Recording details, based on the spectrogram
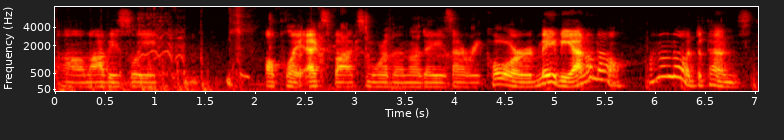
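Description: A man's voice: mid-range voice, big pitch swings, measured pace, bright, forceful tone, slight background noise. A young man in his late teens rambling casually about his recording plans while playing a game, swearing when things go wrong. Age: young adult. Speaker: gaming YouTuber. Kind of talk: casual commentary over gameplay.

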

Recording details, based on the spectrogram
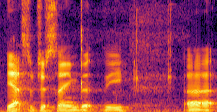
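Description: A man with a cold, chairing a panel discussion in a lecture hall, speaking in a croaky, hesitant, measured way. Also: low voice, fairly even intonation, pushed and bright, slight background noise.

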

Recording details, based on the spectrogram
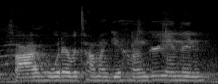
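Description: A woman's voice: fairly low pitch, completely flat delivery, quick pace. A young woman chatting informally to camera in a casual vlog, in her small home kitchen. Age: young adult. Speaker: college student vlogger. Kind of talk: casual vlog chat, showing groceries. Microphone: camera a couple of metres away. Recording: echoey room with background noise.

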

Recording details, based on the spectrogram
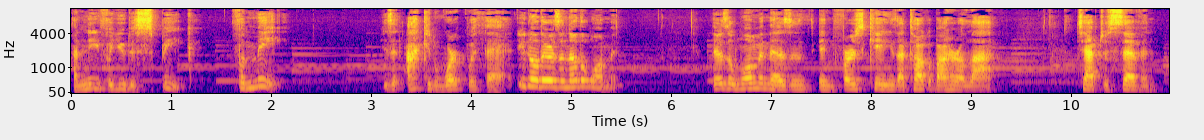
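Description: A woman's voice: fairly low pitch, moderate pace, long pauses, faint music behind. A middle-aged woman preaching informally as a pastor, repeating phrases for emphasis, with a slight stutter. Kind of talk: informal livestreamed sermon. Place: small wood-paneled office.

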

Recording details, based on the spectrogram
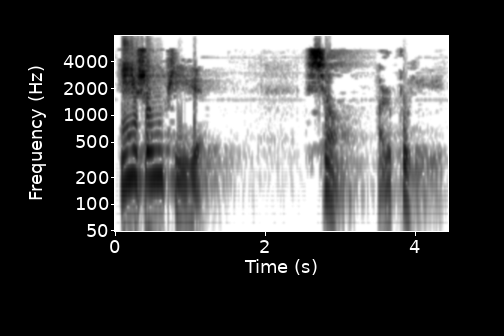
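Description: A man narrating a campus romance audio drama as a gentle storyteller, his phrases trailing off softly. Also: mid-range voice, wildly swooping pitch, very slow, slightly rough, no room sound, dull audio, exaggerated voice. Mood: tender, dramatic. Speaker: narrator and actor. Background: music.

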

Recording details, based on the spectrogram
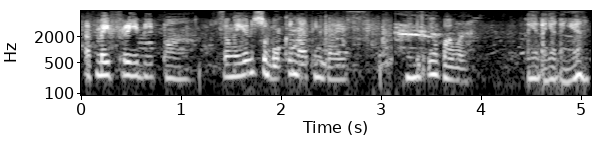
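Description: Bright, high-pitched Filipino woman vlogging. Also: moderate pace. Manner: chatty, enthusiastic. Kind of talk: casual product unboxing vlog. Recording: home recording with background noise.

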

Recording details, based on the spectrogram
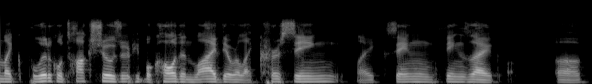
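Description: A man telling family stories casually as a podcast guest, halting and rambling, saying "like" often. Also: medium pitch, no room sound. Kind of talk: casual conversational storytelling.

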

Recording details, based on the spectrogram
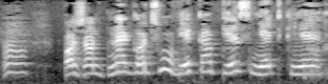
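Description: A young man in a 1960s Polish radio serial acting a village boy who reads a gruff old peasant woman's part in a thin, piping voice. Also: very high voice, steady tone, slow, fairly bright tone, exaggerated voice. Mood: crabby, declaiming.

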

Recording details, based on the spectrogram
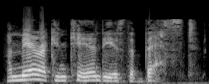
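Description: A man's voice: high voice, normal speed, a bit bright, pitched above the performer's own voice. A man voicing a bold, candid little American boy in a storybook, with blunt, childish declarations. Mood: blunt, eager.

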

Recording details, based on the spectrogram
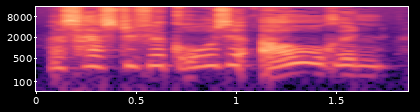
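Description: A woman's voice: high voice, fairly even intonation, unhurried, vocal fry, warm tone, pitched above the performer's own voice, exaggerated voice. An elderly woman voicing an innocent, wondering little girl in a fairy tale, earnest and exclaiming. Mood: anxious wonder.

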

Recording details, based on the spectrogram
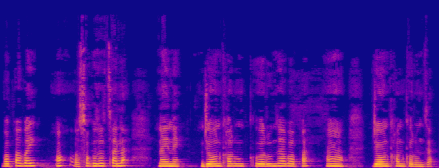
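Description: A woman's voice: sits high, fairly even intonation, quick pace, lightly acted. A woman playing insistent, talkative village women in a comedy cartoon, with a rural Vidarbha Maharashtrian accent and a habit of repeating phrases. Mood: insistent hospitality. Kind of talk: Marathi comedy cartoon dialogue.

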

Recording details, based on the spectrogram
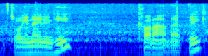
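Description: A man's voice: low voice, brisk, creaky. A man giving laid-back, matter-of-fact fishing commentary on a reservoir shore, recorded on a body-mounted action camera. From Australia. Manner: laid-back, matter-of-fact gear talk with excited outbursts. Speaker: fishing vlogger. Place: outdoors at a reservoir shore, wind and water. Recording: wind and water noise outdoors.

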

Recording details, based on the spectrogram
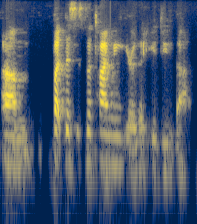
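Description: Older woman with a gravelly, husky voice. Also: lowish voice, fairly even intonation, brisk. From Canada. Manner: chatty, anecdotal, with frequent fillers and asides. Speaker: beekeeper giving a presentation. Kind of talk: casual informal talk over slides. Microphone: video call webcam. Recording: dull lo-fi video call audio.

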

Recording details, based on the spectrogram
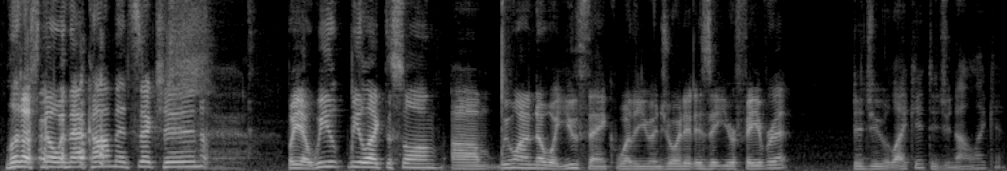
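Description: A man's voice: a little high, sharp tone. A young man co-hosting a casual music reaction chat from a small home studio. He readily agrees with his partner and handles the calls to like and comment. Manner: agreeable, quick to chime in, delivers the calls to comment and like. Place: small dim home studio room, indoors. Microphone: desk microphone, wearing headphones.

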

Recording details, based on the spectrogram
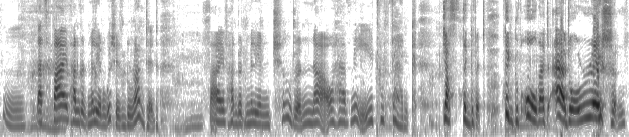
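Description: A woman's voice: medium pitch, very animated, slow pace, a little mellow. A woman playing a vain, imperious lady devil with theatrical menace in an audio comedy drama. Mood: smug.

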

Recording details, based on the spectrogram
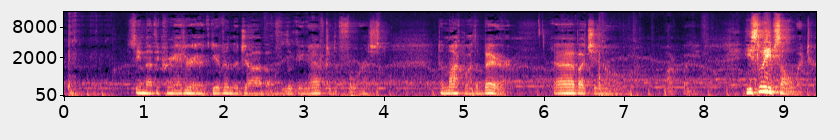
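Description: A man's voice: medium pitch, normal speed, noisy background, lightly acted. An actor playing a haunted older man telling stories in an audio drama, plain-spoken and folksy, with clipped phrasing and wry humor. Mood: wry storytelling.

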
